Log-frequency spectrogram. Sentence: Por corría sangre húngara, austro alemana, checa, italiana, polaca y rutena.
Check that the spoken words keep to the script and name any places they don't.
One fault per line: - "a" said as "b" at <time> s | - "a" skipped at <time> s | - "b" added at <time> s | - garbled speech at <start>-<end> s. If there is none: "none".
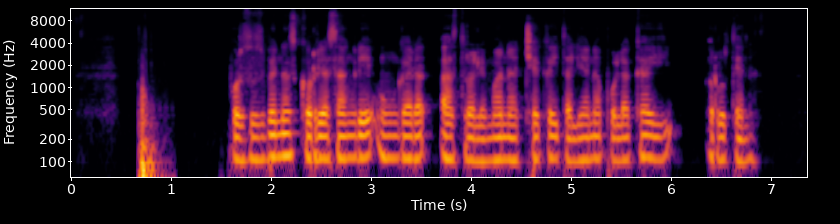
- "sus venas" added at 1.7 s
